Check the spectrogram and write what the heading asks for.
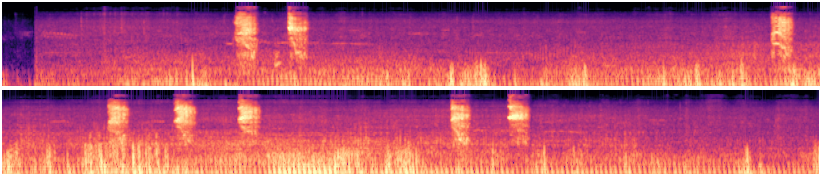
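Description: A baby monkey screeching in short, high-pitched cries, about eight in all and mostly in quick pairs, as a T-shirt is pulled onto it for the first time. A low rustle of cloth and handling runs underneath.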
